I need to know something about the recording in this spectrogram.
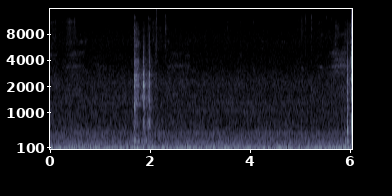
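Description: Faint clicks and handling noises as hands work tying materials and a thread bobbin on a jig-tying vise, a short cluster about two seconds in and a few weaker ones near the end, over a low steady room hum.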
